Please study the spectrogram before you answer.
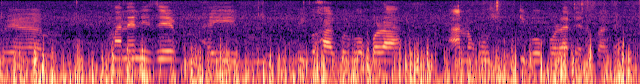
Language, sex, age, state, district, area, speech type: Assamese, female, 60+, Assam, Dibrugarh, rural, spontaneous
